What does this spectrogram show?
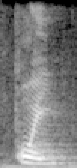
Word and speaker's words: oi: Oi. Oi. The first O sound is strong. The E sound is very weak.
